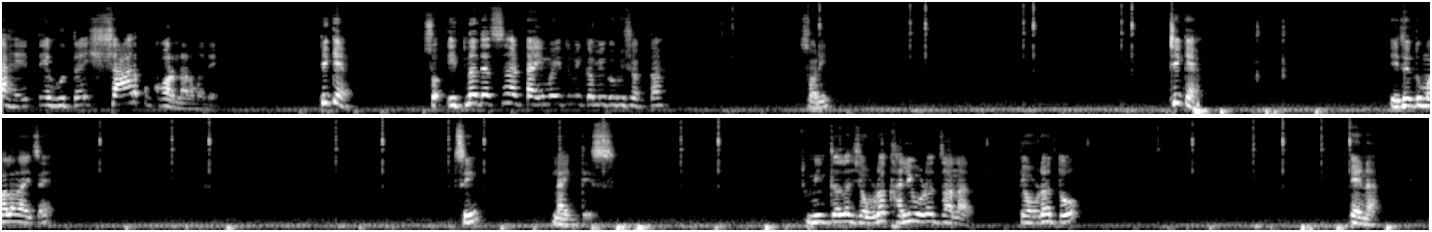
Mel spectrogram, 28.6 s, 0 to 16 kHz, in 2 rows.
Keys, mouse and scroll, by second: 1.0 scroll down 1, 3.3-3.7 scroll down 1, 5.1-7.4 typing, 5.6 click, 13.4 middle click, 14.9-27.6 drag, 14.9-15.7 typing.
